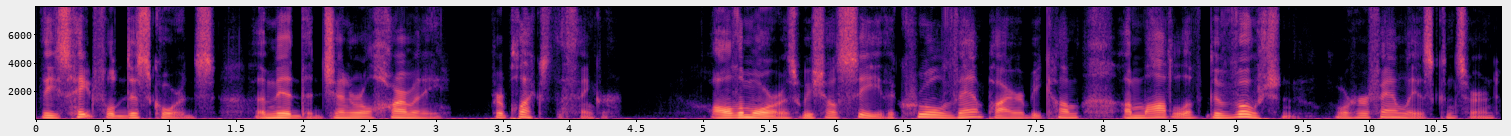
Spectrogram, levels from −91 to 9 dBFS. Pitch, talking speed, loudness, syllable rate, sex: 135 Hz, 165 wpm, -20 LUFS, 5.8 syllables/s, male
